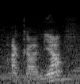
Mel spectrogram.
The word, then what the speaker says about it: Hakamiah: nous Somé le 16e Gén pour qui c'est akamia qui s'écrit H a K a MB H qui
